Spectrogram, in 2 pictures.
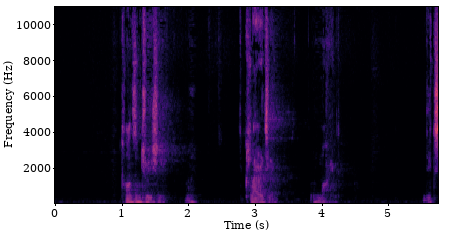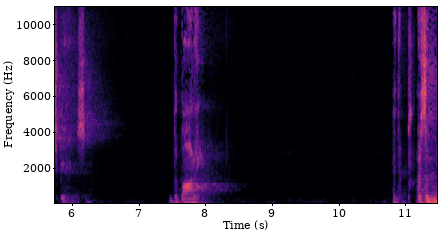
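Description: A man speaks calmly and slowly into a nearby microphone, with pauses.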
